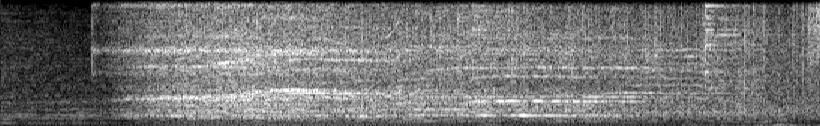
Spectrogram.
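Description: Audience applause rising up about half a second in, over the sustained final chord of the backing music.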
